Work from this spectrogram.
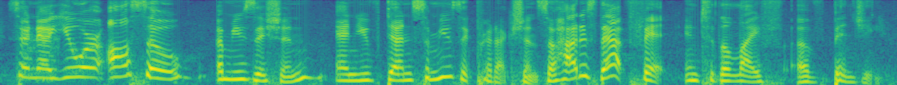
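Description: A woman's voice: high voice, animated, moderate pace, a little hiss or hum. A woman hosting a radio interview in an upbeat, encouraging and polished way. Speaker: radio show host.

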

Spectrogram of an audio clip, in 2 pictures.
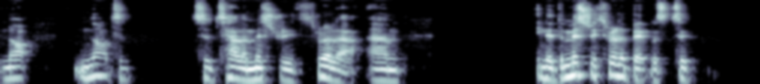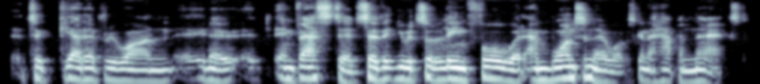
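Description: Man, mid-pitched voice, reflective Q&A talk, thoughtful, halting, repeated words. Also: a little mellow. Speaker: podcast creator and executive producer on a panel.

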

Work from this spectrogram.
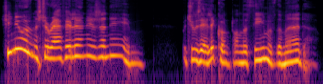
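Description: A woman's voice: on the high side, a little fast, dark tone, natural voice. A woman voicing a shrewd, genteel elderly English village spinster, musing and politely chatty, in an audiobook. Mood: grave, thoughtful.

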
